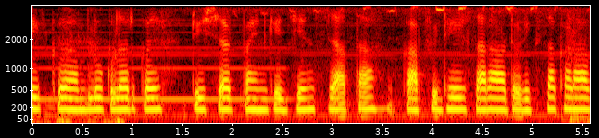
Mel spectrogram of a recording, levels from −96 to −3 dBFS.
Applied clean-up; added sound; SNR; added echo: none; Bird vocalization, bird call, bird song + Subway, metro, underground; 17 dB; none.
